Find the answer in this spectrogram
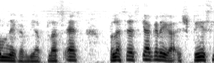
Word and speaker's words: ASCII: इसको प्रोनाउंस करते हैं एस्की के नाम से हम इसको प्रोनाउंस करते हैं।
